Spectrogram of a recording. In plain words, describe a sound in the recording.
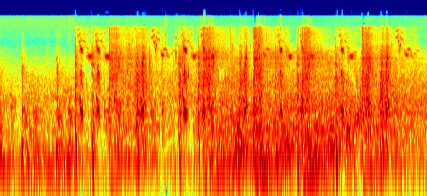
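Punches and energy blasts thud and crackle in a video game fight.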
